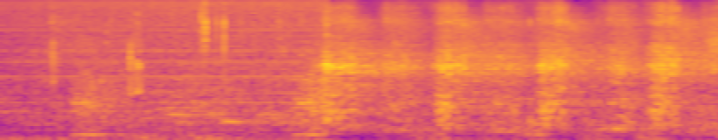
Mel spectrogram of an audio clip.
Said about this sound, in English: Then we sawed together the giant mushrooms that we found in order to make a raft to sail on the central sea in Earth's interior.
